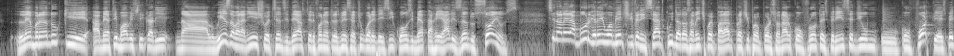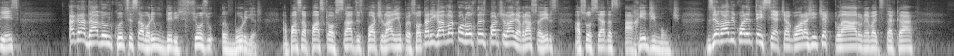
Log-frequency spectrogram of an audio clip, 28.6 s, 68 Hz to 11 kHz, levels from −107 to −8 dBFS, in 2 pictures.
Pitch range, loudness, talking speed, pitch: 135-180 Hz, -16 LUFS, 165 wpm, 150 Hz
